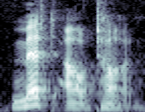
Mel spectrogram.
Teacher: The alpha on the meta drops off, and you say met auton. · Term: elision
